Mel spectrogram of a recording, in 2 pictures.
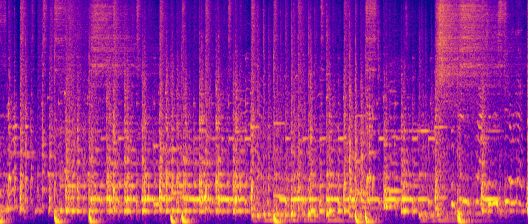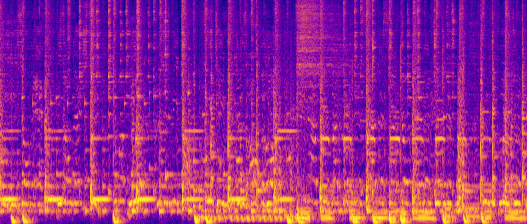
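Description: Live band playing an instrumental passage: vibraphone notes struck with mallets over a busy drum kit, timbales and bongos. A heavy low bass part comes in about two-thirds of the way through.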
